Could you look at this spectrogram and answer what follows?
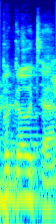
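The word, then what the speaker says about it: Bogotá: it right i'm sorry is that the correct pronunciation that's actually the correct bogota right um so he's from bogota and he was also there visiting um but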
